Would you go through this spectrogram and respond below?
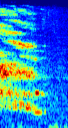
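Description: A rooster crows, loud and bright, with a rising and sustained call that fades out after about a second, leaving quiet background hum.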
